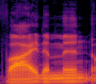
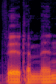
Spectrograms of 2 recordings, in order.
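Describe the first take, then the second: First: It is said with an American pronunciation. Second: It is said with a British pronunciation.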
